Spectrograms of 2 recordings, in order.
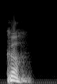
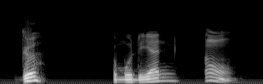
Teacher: Ke voiceless ya, unvoiced consonant, dan ge voice and eng voice.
